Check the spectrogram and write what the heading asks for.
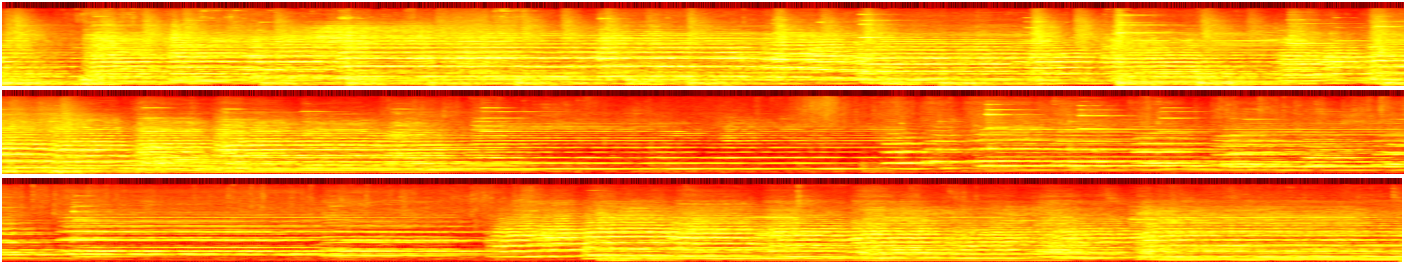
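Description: Sixth-grade concert band of woodwinds, brass and percussion playing a piece. The full band plays with sharp strikes through the first ten seconds or so, thins to a softer passage of held notes in the middle, and comes back in full near the end.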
